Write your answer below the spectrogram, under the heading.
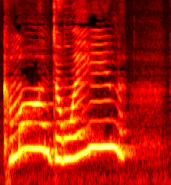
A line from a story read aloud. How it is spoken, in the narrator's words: would holler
